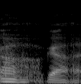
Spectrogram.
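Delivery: very soft, barely audible, weary-sounding sigh. Retelling how Alicent reacts at the table: imitating Alicent sighing. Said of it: "sighs and is like".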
